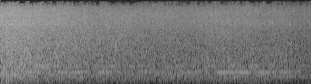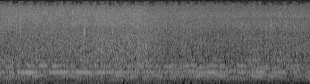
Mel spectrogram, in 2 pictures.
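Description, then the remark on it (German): Gentle sea waves lap and wash softly in a steady, hushed murmur with slight swells, accompanied by faint sustained tones in the background; no one speaks. “Und sein träge Schwappen flüstert leise in deinen Ohren.”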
